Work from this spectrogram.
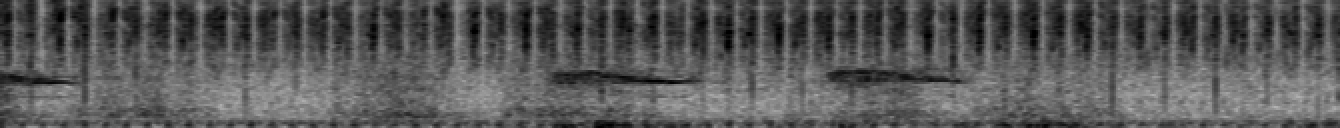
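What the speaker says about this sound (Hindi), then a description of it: "पुनः दोनों हथेलियों को आपस में रगड़ते हैं।" Two palms rub briskly together during a yoga routine, making a steady, rhythmic swishing friction of skin on skin with quick, even back-and-forth strokes that play alone and close by.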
